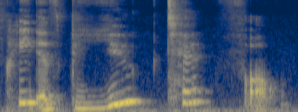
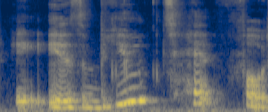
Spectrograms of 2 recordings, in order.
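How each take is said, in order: First: High, slow, soft swoon over a handsome actor; dreamy swoon, drawn out and hushed. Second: A softer, slower echo of the swoon; gentle dreamy afterthought; lighter swoon. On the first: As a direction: melt as you sigh out the words. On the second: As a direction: say it again, still dreamy but calmer. Swooning repeat, calmer. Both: Real, not acted.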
